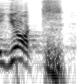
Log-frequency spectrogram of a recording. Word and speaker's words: yacht: we say this it's subtle the b is silent next it's a yacht the ch h are silent right in this How do we pronounce it?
